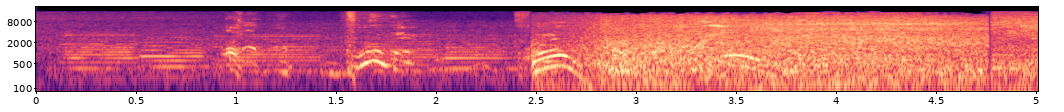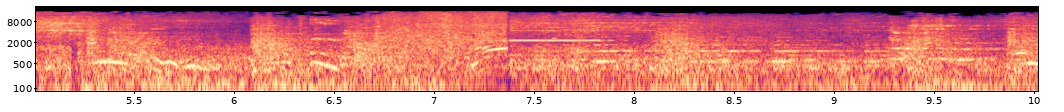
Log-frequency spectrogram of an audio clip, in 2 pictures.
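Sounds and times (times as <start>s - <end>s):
water splashing: 2.4s - 4.8s.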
